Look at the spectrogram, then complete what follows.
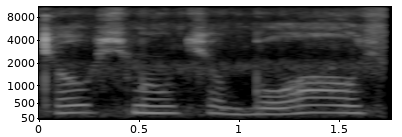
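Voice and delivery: ordinary delivery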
